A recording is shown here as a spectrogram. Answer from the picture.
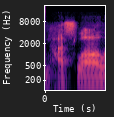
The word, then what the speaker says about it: Hesslau: So if you want to find me on Facebook, just search Ryan Hesslau.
